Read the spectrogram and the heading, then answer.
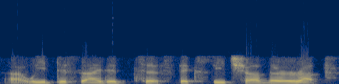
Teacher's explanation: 我们要重音在 up 上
